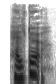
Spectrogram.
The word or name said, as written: halvdør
